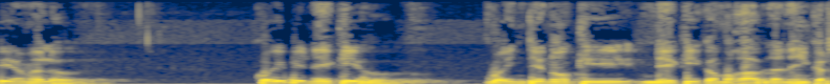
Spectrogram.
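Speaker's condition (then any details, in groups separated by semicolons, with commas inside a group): No condition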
